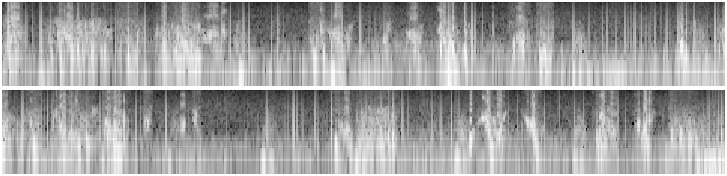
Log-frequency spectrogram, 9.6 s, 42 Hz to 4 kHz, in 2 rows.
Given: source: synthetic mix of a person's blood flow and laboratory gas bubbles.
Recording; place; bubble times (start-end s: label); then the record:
Doppler ultrasound of blood flow; subclavian vein
0.00-0.16 s: bubbles
0.26-0.93 s: bubbles
1.00-1.52 s: bubbles
2.03-2.34 s: bubbles
2.52-2.61 s: bubbles
2.67-2.80 s: bubbles
2.88-3.15 s: bubbles
3.36-3.69 s: bubbles
4.49-4.72 s: bubbles
4.75-5.09 s: bubbles
5.13-5.67 s: bubbles
5.75-5.83 s: bubbles
6.00-6.15 s: bubbles
7.00-7.46 s: bubbles
7.90-8.20 s: bubbles
8.28-8.43 s: bubbles
8.75-8.93 s: bubbles
9.02-9.18 s: bubbles
9.25-9.48 s: bubbles
9.57-9.65 s: bubbles
From the record:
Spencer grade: 3 (all of the cardiac periods contain showers or single bubble signals, but not dominating or overriding the cardiac motion signals); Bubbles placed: anywhere in the cardiac cycle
